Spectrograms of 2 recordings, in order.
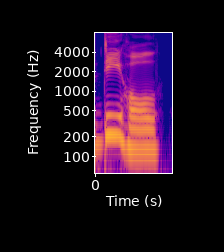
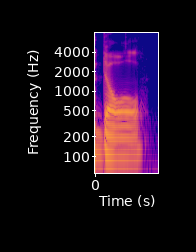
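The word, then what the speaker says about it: dhole: a doll looks like it's not a d-hole it's a doll the next word Doty d-h-o-t-i noun from 1612.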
